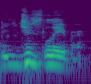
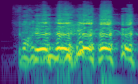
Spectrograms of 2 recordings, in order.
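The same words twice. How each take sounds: First: Dropped low and quiet; hushed, low verdict; matter-of-fact advice. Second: Loud, punchy outburst; sudden loud insistence; emphatic advice. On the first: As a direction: toss it off softly and low. Aside before loud repeat. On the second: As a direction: shout it as blunt advice. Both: Real, not acted.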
